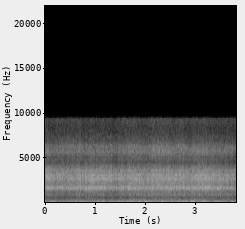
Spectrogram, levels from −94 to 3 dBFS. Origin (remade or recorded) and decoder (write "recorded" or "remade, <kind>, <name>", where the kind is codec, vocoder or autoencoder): recorded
